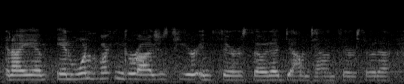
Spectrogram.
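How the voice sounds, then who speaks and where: A woman's voice: medium pitch, flat delivery, fast talker, lo-fi sound, noisy background. A woman hosting a casual local events vlog, talking in a chatty, upbeat way with lots of fillers, outdoors in a parking garage while chewing gum. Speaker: host.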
